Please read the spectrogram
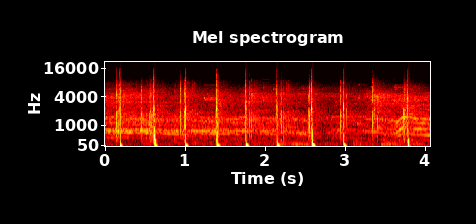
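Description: A fan's drum in the stands beating a steady beat, about two and a half strokes a second, over crowd voices with one long held call.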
